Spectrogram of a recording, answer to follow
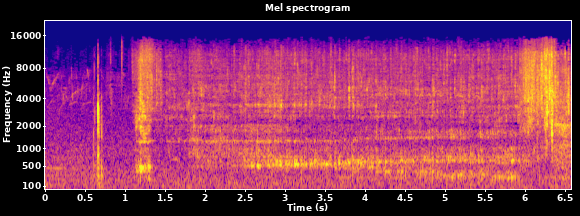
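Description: Water running steadily into a plastic bucket, starting about two seconds in, after a sharp knock and a short splash in the first second and a half.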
